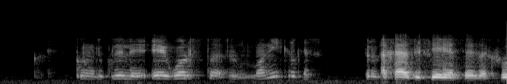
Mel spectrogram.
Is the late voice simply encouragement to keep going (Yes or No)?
No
